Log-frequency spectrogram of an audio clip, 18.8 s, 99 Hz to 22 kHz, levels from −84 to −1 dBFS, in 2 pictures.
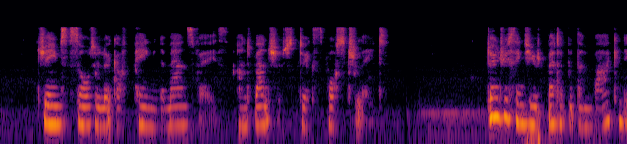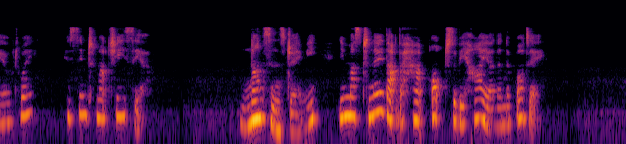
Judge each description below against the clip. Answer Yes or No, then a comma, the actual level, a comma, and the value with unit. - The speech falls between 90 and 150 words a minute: Yes, average, 145 wpm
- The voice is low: No, high, 220 Hz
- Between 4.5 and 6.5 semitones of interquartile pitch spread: Yes, average, 4.9 semitones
